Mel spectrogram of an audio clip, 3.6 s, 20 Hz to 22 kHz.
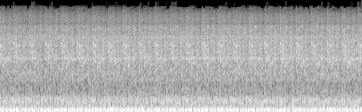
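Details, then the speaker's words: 1969 Chevy C10 V8 after ignition timing adjusted slightly: deep, even burble about three beats a second, much quieter, no tapping, 50 psi oil pressure, oil dripping from a loose gauge fitting; normal idle. "Hey, we got oil pressure. We got oil pressure. Check it out. Oh, it's much quieter too."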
